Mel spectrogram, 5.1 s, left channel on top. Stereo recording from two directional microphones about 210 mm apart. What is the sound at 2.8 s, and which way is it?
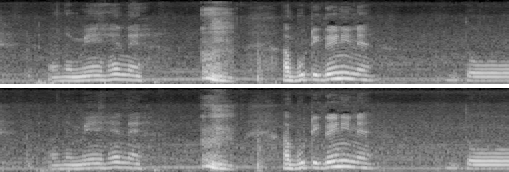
Speech, centre (ahead or behind).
